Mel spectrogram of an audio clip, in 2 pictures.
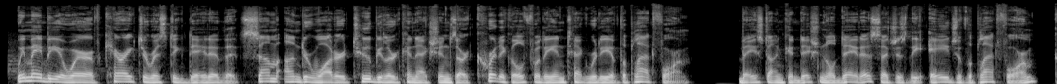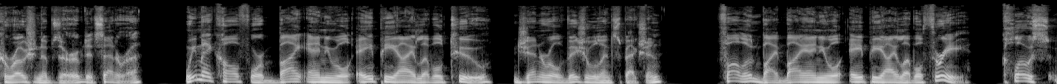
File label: Knowledgeable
